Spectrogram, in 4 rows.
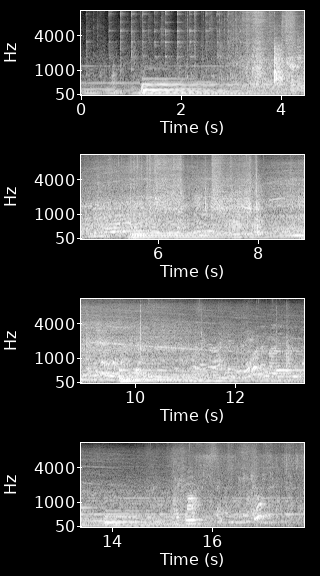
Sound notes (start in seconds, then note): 4.3 juicer buzzing; 8.9 laughs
